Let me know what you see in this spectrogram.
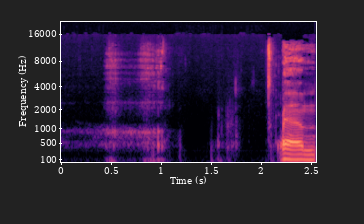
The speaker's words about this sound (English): Excuse me while I just have a sip of coffee.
